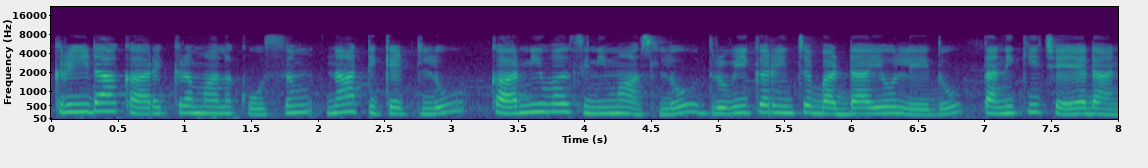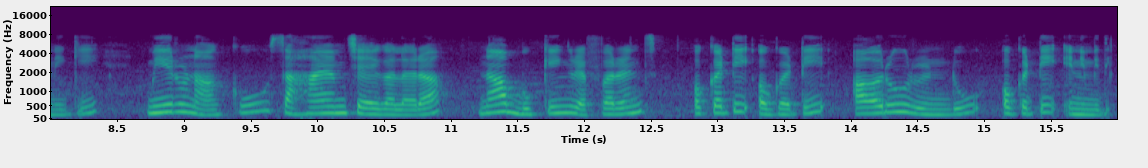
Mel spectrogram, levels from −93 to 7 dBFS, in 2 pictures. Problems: none marked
